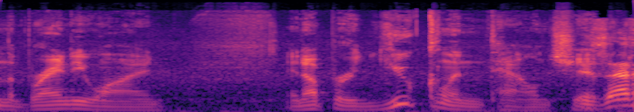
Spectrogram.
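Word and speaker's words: Uwchlan: paper mill in the Brandy Wine in Upper ukand Township is that how you pronounce thatand yes yeah okay by Downing Town and Chester Springs yeah yeah upper ukand and uh Brian says what up little uh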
